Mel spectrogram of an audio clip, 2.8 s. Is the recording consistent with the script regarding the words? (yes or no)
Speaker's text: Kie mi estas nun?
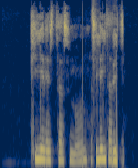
no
